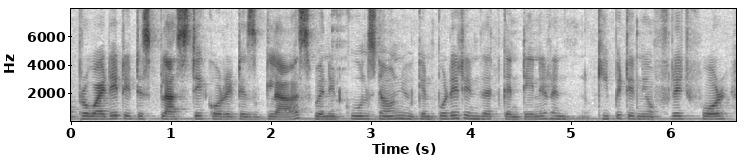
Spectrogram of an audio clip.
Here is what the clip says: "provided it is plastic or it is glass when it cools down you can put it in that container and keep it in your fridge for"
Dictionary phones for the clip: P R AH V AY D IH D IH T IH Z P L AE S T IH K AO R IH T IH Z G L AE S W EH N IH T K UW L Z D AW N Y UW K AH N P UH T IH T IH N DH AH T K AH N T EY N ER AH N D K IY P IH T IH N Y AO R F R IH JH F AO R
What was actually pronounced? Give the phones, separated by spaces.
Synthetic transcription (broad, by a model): P R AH V AY D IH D IH T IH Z P L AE S T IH K AO R IH T IH Z G L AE S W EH N IH T K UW L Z D AW N Y UW K AH N P UH T IH T IH N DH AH T K AH N T EY N ER AH N D K IY P IH T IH N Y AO F R IH JH F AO R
